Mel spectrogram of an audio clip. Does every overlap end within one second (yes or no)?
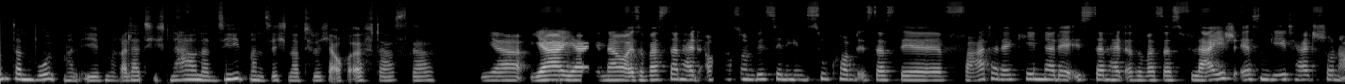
yes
